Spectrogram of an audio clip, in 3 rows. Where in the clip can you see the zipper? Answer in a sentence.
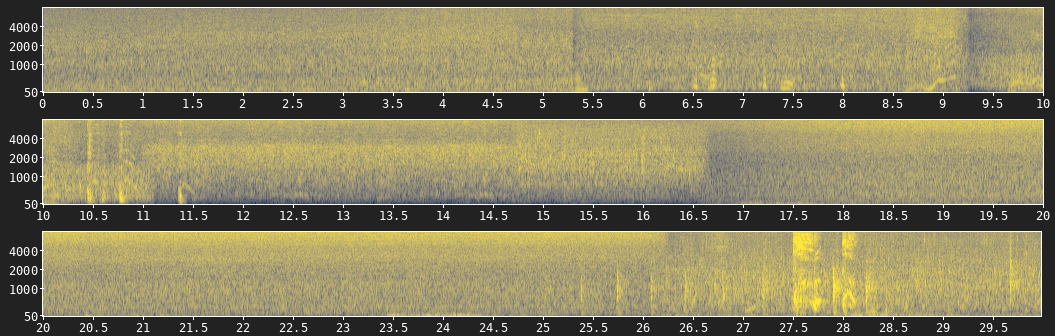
You can hear the zipper from 8.3 to 10.4 s.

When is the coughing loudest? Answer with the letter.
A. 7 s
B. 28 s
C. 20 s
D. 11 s
B.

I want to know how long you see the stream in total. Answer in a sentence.
The stream can be heard for 30 seconds in total.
